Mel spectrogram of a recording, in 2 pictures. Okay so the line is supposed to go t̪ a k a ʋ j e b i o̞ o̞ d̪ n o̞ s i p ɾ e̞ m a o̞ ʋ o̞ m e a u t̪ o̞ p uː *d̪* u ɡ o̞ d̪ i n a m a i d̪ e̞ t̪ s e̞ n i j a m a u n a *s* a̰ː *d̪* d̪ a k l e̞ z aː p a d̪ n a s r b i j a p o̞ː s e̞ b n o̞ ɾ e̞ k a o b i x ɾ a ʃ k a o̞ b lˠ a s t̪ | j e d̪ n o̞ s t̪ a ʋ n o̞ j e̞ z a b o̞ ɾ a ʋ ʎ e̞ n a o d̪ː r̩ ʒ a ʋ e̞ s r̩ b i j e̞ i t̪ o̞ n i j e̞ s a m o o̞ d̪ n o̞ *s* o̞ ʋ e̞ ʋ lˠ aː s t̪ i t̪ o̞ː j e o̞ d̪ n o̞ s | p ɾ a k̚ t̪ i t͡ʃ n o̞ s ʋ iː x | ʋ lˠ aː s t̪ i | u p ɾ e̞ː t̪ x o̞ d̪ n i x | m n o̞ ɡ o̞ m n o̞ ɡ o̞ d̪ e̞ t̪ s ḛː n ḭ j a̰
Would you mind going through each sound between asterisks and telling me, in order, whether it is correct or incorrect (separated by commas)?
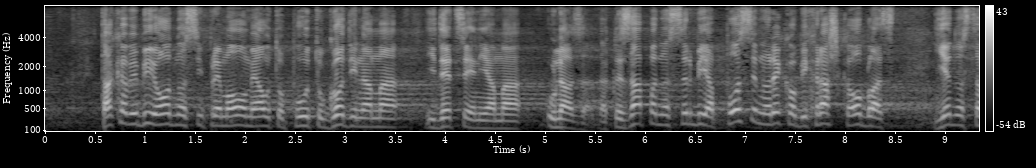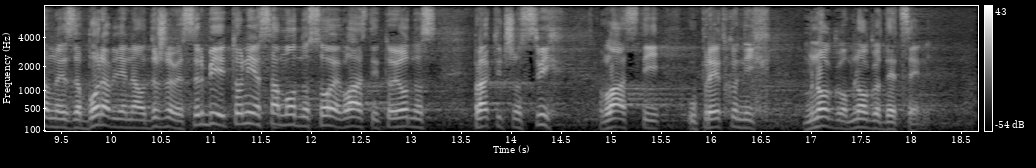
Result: incorrect, incorrect, correct, correct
